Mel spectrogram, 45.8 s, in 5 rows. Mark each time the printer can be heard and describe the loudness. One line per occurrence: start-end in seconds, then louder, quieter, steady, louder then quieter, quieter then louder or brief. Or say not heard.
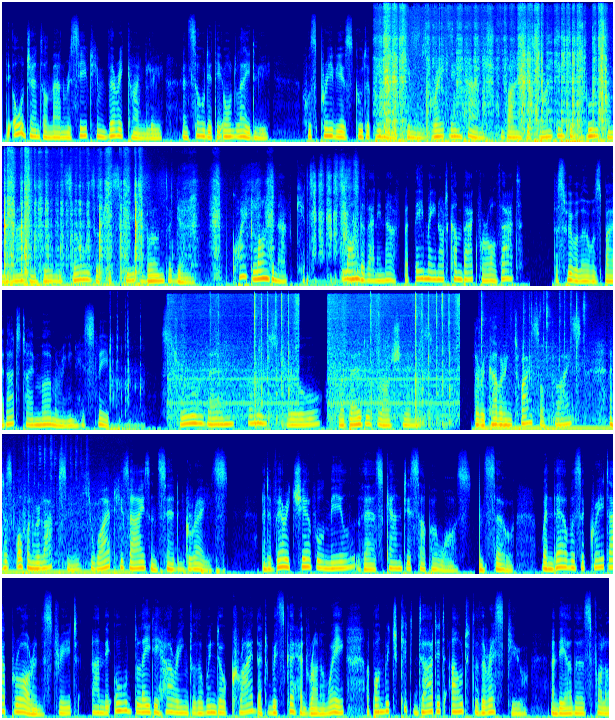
not heard.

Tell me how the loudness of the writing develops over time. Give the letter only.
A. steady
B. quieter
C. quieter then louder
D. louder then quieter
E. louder
D.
